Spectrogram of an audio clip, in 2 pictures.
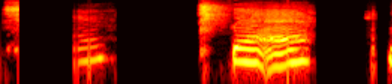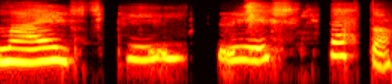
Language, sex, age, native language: Icelandic, male, 8, Icelandic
